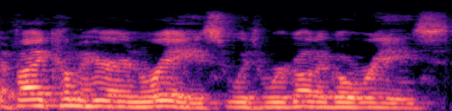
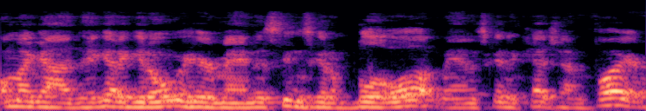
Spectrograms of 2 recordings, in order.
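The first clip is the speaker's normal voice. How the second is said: put-on panicked delivery. Retelling panicked words at a crashed race car: retelling own panicked words. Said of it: "I'm panicking".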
